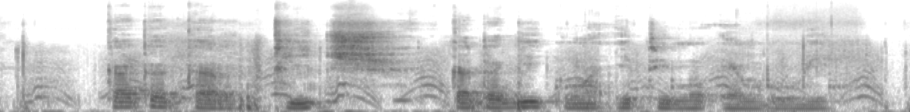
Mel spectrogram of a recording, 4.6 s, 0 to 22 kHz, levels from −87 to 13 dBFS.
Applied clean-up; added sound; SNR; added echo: none; Zipper (clothing); 12 dB; none.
